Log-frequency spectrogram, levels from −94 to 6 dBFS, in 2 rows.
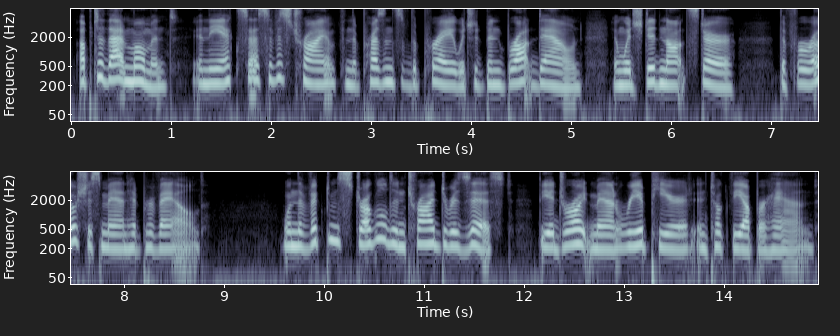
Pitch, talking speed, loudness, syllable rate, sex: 215 Hz, 195 wpm, -21 LUFS, 4.9 syllables/s, female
